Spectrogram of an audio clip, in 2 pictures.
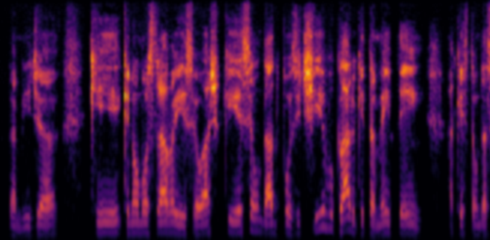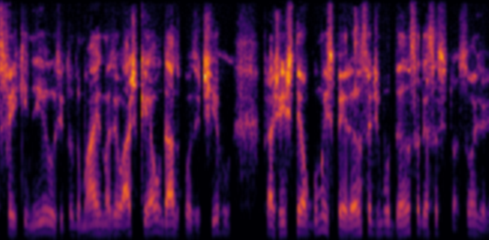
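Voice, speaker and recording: With a plain, everyday voice, a man of medium pitch speaks at a moderate pace with ordinary pitch variation. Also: dry, close sound with no echo. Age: 60s. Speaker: schoolteacher. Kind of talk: live web interview. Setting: live web broadcast.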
